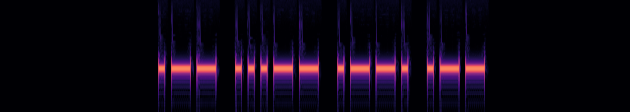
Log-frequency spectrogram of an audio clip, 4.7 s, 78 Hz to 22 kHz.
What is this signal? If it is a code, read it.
Morse code, heard as a keyed tone, about 25 wpm, 700 Hz. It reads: W3PW
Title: USA Call Signs - 4 Characters - Repeated 3x - 25wpm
